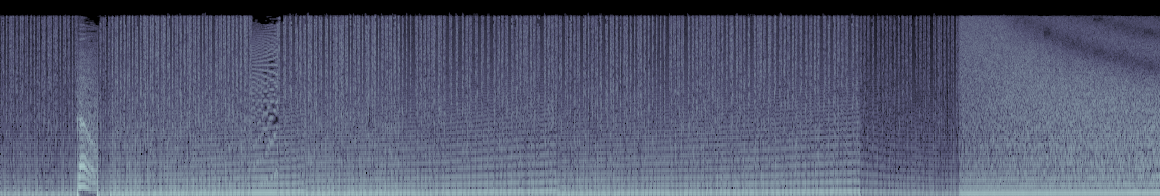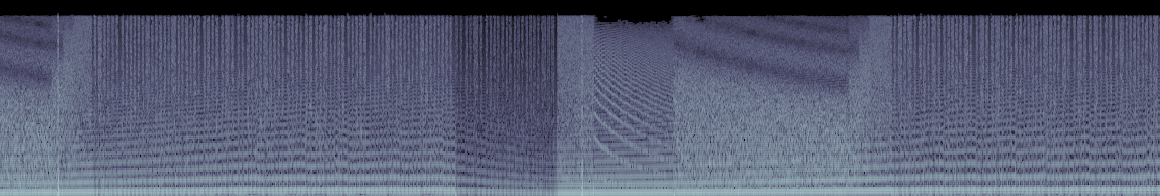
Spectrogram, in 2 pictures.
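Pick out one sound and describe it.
A game car's engine drones steadily, climbing in pitch and dropping at each gear change.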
